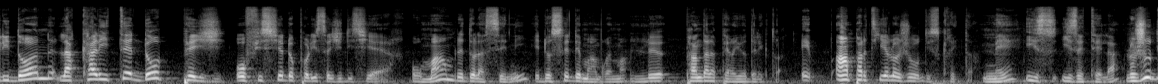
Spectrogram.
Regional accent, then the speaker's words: Burundi; chez nous au Burundi

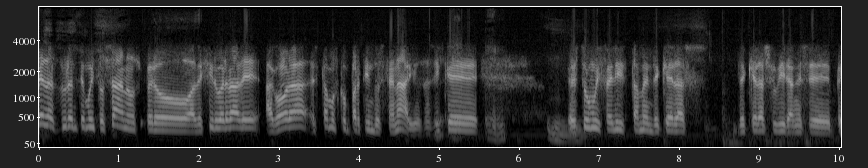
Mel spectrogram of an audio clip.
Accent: A Coruña, Galicia, Spain; born there; presentei o disco na miña cidade. Eu son coruñés de nacemento

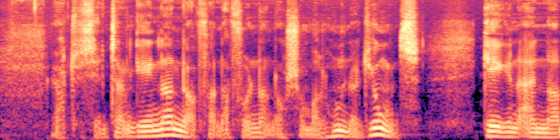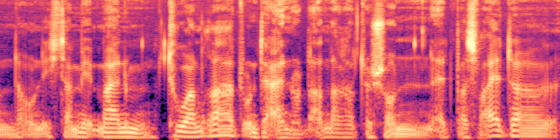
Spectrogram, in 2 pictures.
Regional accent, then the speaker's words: Düsseldorf, North Rhine-Westphalia, Germany; Und aufgewachsen bin ich in Düsseldorf, im größeren Geschäft, da hatten wir auch ein Wohnhaus.

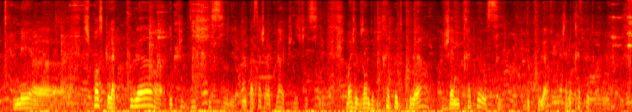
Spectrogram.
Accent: Paris, Île-de-France, France; Je suis né à Paris, dans le 14e, 77. Là, j'ai fait toute ma scolarité à Paris, j'ai vécu à Paris. Mais il y a quelque chose qui est important dans mon éducation, c'est que mes parents sont corses

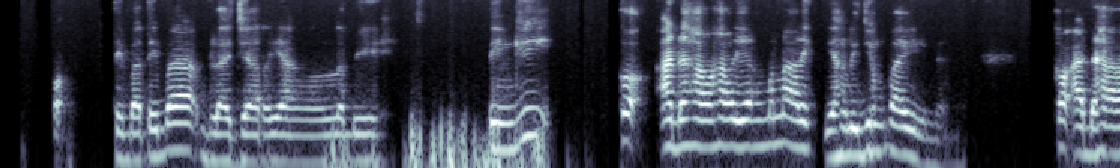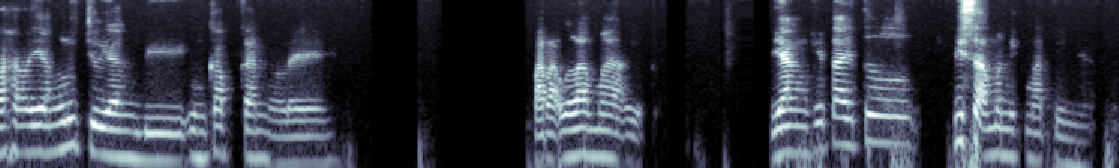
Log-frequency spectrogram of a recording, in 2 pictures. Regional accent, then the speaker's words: Bogor, West Java, Indonesia; now in Yogyakarta, Indonesia; asal saya dari Bogor tapi sekarang sedang domisili di Yogyakarta ya, ada suatu keperluan saya jadi tinggal di Yogyakarta sementara ya.

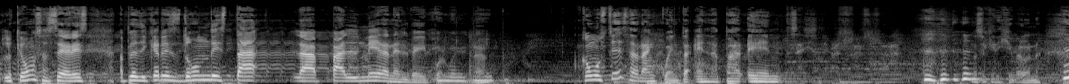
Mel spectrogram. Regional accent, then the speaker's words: Mexico; Yo como latino, como mexicano, no me gusta para nada la playa.

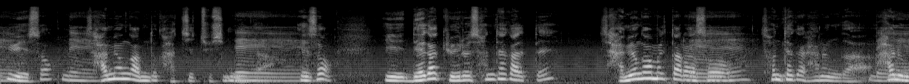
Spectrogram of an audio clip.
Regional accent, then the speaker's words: South Korea; now in New Zealand; 사실은 굉장히 저도 한국 사람이고

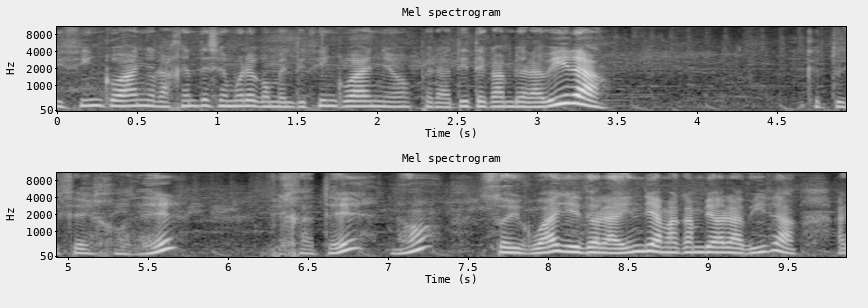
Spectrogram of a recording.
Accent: Catalonia, Spain; Y todo esto lo digo yo, que soy catalana

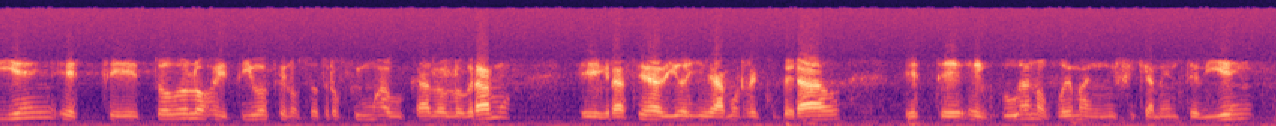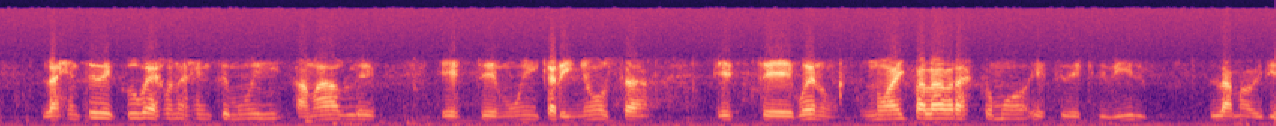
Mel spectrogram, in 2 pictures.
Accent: Mérida, Venezuela; now in Caracas, Venezuela; No, soy del estado de Mérida.

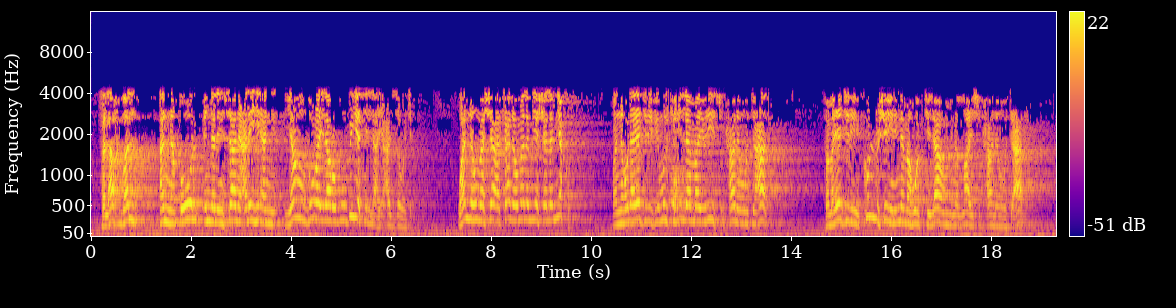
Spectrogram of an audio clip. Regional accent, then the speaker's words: Kuwait; يعني يسموه حنا عندنا بالكويت يسمون دسوس، بالعربية القفازات.

